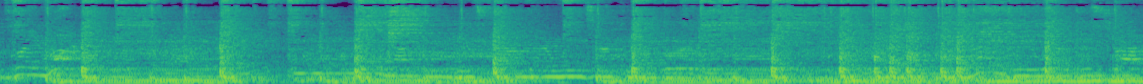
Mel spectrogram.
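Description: Pop-punk band playing live through a festival PA: drum kit, distorted electric guitars and bass in a loud full-band passage, with a brief drop in level about two seconds in.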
